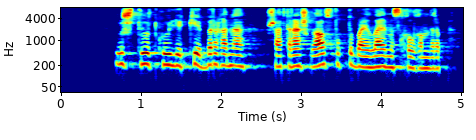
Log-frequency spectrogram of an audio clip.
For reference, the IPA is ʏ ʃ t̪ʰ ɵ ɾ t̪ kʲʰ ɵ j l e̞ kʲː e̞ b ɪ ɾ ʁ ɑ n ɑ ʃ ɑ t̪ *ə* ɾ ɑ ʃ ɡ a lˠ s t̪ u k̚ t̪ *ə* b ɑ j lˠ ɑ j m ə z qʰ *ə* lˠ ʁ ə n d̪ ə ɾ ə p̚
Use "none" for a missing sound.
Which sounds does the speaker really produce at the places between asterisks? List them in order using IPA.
ə, ə, ə

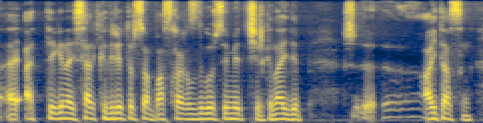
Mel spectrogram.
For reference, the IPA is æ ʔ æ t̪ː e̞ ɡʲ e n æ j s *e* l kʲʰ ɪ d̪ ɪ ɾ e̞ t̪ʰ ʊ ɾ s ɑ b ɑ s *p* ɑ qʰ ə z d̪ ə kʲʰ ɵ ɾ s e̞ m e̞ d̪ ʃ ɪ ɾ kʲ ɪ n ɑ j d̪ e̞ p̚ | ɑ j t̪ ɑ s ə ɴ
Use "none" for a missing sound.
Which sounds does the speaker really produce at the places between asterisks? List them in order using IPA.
æ, q

